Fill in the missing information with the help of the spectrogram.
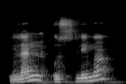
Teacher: The noon will be completely zahir.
